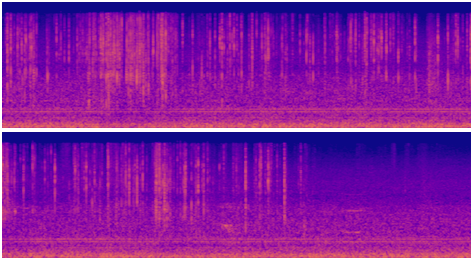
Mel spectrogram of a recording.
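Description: Foil wrapper of a baseball card pack crinkling and tearing open by hand: a dense run of crackles, loudest in the first two seconds and again about eight seconds in.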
